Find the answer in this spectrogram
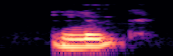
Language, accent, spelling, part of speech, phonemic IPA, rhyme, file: English, Southern England, Luke, proper noun, /luːk/, -uːk, LL-Q1860 (eng)-Luke.wav
- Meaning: 1. A male given name 2. Luke the Evangelist, an early Christian credited with the authorship of the Gospel of Luke and the Acts of the Apostles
